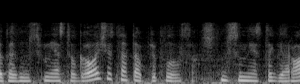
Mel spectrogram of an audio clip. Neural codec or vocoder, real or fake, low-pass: codec, 16 kHz, 1.1 kbps, Voila-Tokenizer; fake; 7.2 kHz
